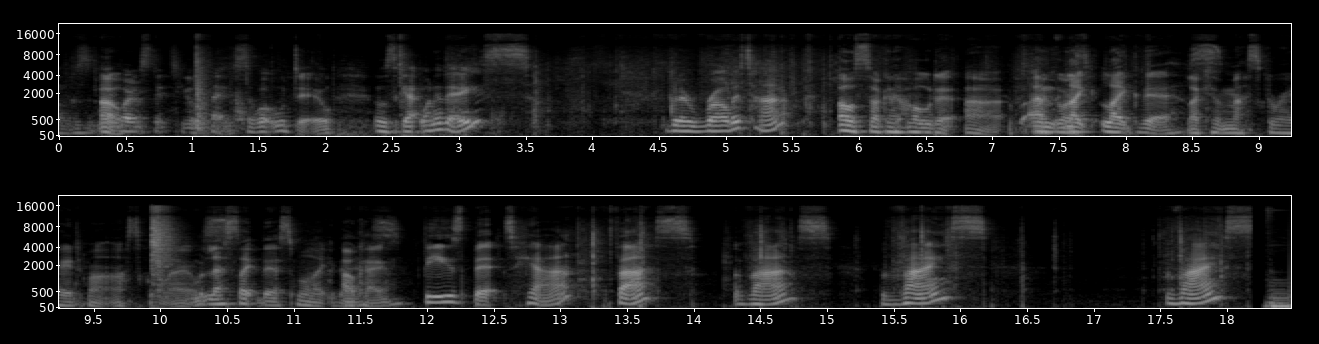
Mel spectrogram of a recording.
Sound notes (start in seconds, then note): none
